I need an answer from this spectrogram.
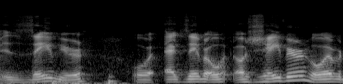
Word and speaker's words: Xavier: Xavier is how they pronounce his name. Xavier. I still find that weird that that's how they pronounce his name, despite the fact it clearly says Xavier. Like, come on. In English, we would pronounce his name as Xavier. Like, even without the E.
